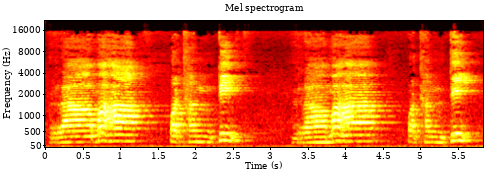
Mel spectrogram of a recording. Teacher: तो ए के बाद है की ध्वनि, आ के बाद हा की ध्वनि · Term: विसर्ग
